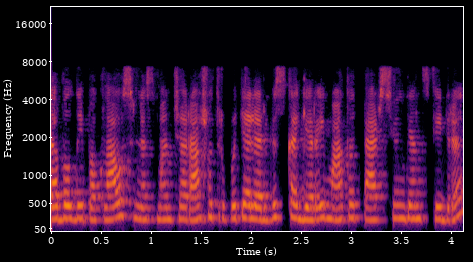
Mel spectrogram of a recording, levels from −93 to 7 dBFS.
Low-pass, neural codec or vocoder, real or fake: 7.2 kHz; none; real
